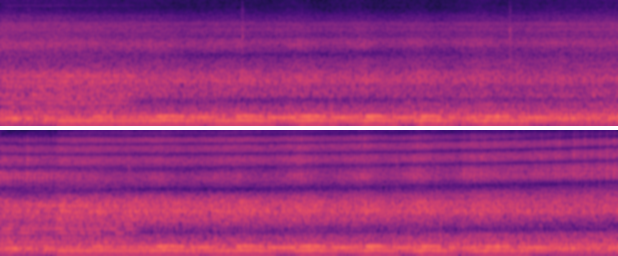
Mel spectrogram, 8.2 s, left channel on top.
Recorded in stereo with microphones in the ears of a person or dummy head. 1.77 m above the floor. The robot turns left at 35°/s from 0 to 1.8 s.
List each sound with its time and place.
0.0 s a lawn mower: 50° right (ahead or behind); by 8.2 s 70° right (ahead or behind)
